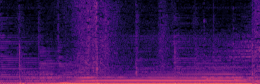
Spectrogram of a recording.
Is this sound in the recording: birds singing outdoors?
no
